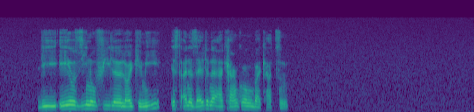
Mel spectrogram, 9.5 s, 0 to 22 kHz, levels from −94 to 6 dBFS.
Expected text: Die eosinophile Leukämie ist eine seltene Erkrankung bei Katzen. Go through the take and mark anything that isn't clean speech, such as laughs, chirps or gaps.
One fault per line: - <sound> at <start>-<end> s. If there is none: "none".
none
